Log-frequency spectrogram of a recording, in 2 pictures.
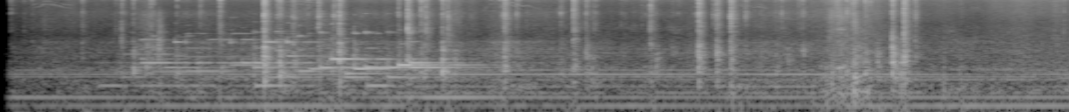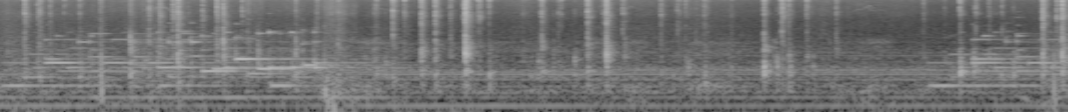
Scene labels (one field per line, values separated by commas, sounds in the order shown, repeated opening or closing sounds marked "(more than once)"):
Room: bedroom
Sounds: keyboard typing, phone ringing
